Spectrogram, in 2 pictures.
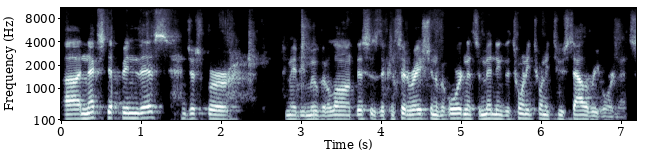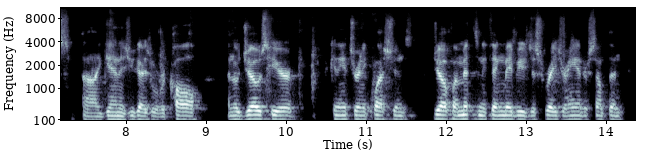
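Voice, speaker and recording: Man, council chair, runs through votes at auctioneer speed; bright tone, light room noise. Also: mid-range voice, fairly even intonation, low-quality recording. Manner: rapid procedural motions and vote calls. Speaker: council president chairing a meeting. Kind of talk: chairing a town council meeting.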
